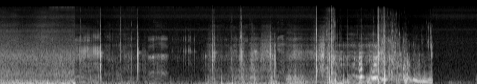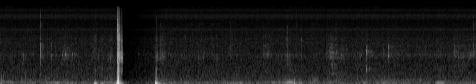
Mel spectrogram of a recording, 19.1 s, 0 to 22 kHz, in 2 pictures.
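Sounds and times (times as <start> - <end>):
muffled underwater rumble: 0.4 - 11.4.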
